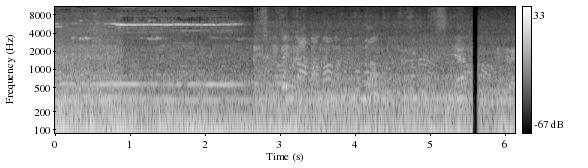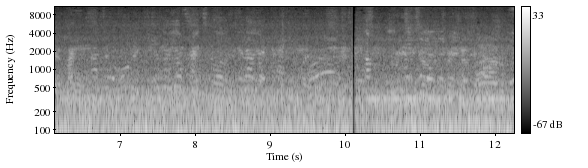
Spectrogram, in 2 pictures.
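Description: Metrolink commuter train at the platform giving a low hum with a steady high whine, then the inside of the moving passenger car: the train's steady running rumble with passengers talking.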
